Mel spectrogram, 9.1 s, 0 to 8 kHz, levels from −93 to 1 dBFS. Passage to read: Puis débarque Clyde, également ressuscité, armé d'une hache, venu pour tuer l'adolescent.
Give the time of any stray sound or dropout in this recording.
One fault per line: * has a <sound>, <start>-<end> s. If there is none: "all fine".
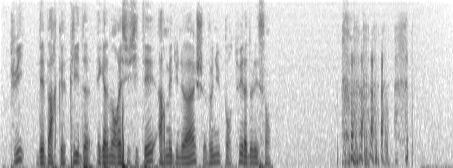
* has a laugh, 6.7-8.3 s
